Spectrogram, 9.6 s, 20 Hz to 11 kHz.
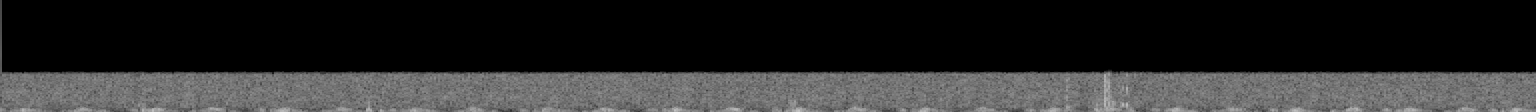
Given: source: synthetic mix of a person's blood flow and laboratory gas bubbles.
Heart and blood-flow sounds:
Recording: Doppler ultrasound of blood flow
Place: precordium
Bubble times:
0.85-0.94 s: bubbles
2.27-2.42 s: bubbles
4.91-4.99 s: bubbles
6.64-6.72 s: bubbles
6.79-7.11 s: bubbles
From the record:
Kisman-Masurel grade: 122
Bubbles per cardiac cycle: 1 to 2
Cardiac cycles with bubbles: 10 to 50%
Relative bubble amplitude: moderate (0.250 to 0.450)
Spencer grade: 2 (many but less than half of the cardiac periods contain bubble signals, singularly or in groups)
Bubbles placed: anywhere in the cardiac cycle

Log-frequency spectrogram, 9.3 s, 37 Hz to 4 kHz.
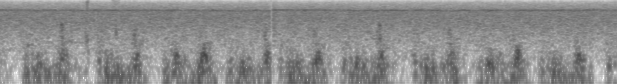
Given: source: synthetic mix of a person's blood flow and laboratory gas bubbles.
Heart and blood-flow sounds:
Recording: Doppler ultrasound of blood flow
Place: precordium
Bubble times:
1.31-1.43 s: bubbles
1.73-1.83 s: bubbles
From the record:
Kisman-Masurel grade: 111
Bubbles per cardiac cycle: 1 to 2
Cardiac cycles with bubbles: 1 to 10%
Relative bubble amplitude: barely perceptible (0.100 to 0.250)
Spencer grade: 1 (occasional bubble signal discernible with the cardiac motion signal, with majority of cardiac periods free of bubbles)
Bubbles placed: only in the low amplitude regions of the cardiac cycle

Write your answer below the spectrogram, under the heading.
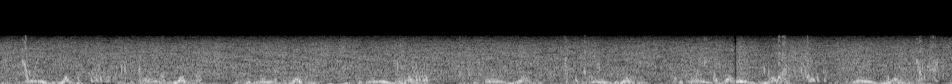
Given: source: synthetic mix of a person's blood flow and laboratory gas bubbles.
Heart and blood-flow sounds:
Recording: Doppler ultrasound of blood flow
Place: precordium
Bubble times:
0.18-0.41 s: bubbles
0.74-0.83 s: bubbles
0.88-1.29 s: bubbles
1.35-1.67 s: bubbles
1.94-2.04 s: bubbles
2.58-2.67 s: bubbles
2.73-2.79 s: bubbles
3.94-4.33 s: bubbles
4.58-4.66 s: bubbles
5.63-6.08 s: bubbles
6.72-6.79 s: bubbles
6.91-7.22 s: bubbles
7.61-8.29 s: bubbles
8.84-9.06 s: bubbles
9.14-9.46 s: bubbles
From the record:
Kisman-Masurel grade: 232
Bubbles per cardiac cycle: several, 3 to 8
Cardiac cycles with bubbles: 50 to 99%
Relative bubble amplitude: moderate (0.250 to 0.450)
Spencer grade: 3 (all of the cardiac periods contain showers or single bubble signals, but not dominating or overriding the cardiac motion signals)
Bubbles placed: only in the low amplitude regions of the cardiac cycle

